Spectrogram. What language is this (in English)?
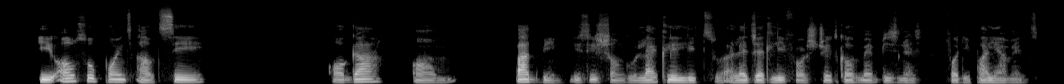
Nigerian Pidgin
